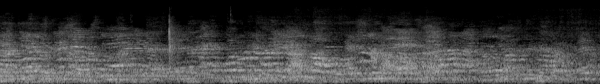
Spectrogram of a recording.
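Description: A crowd of adults and children chatters in a room.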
